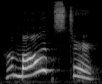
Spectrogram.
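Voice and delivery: high loud scared cry; frightened shout. A narrator's reading. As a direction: shriek at the monster. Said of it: "shouted Baby".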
